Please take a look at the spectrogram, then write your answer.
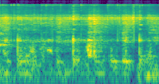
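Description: Sesame seeds dry-roasting in a pan over a low flame for tamarind rice, stirred steadily with a spoon, giving soft scraping and rattling with a faint sizzle throughout and no voices.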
